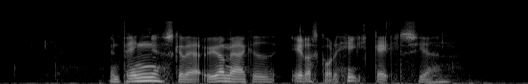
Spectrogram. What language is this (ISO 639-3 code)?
dan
